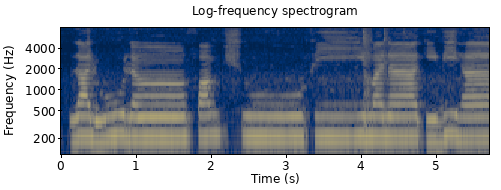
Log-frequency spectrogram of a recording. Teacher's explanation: آپ نے گنہ کرنا ہے کیونکہ یہاں پر اخفا ہو رہا ہے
